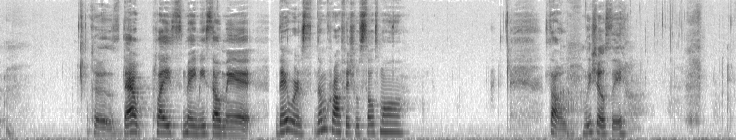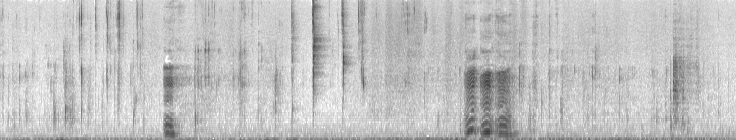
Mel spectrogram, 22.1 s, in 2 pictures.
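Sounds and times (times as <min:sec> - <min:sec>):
person chewing food: 0:09.6 - 0:22.0
wet mouth clicks and smacks: 0:15.4 - 0:16.6.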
